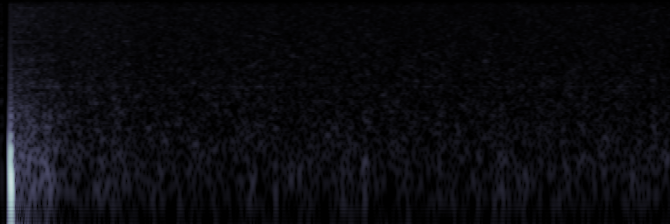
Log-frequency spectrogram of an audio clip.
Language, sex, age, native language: Icelandic, female, 18-19, Icelandic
